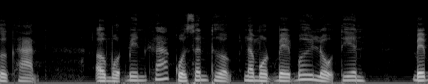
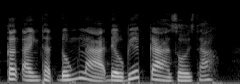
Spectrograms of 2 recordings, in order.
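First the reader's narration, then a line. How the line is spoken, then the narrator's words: Bursting laughter. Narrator (Vietnamese): Thẩm Thất liền bật cười thành tiếng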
